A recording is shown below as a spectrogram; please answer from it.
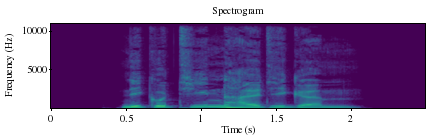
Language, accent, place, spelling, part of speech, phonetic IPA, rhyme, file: German, Germany, Berlin, nikotinhaltigem, adjective, [nikoˈtiːnˌhaltɪɡəm], -iːnhaltɪɡəm, De-nikotinhaltigem.ogg
- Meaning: strong dative masculine/neuter singular of nikotinhaltig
